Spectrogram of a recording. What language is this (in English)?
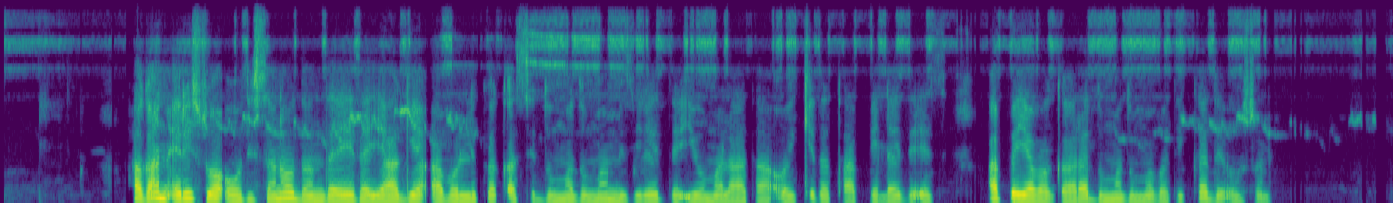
Wolaytta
